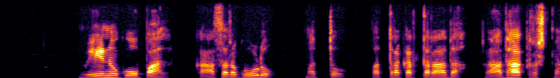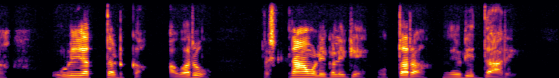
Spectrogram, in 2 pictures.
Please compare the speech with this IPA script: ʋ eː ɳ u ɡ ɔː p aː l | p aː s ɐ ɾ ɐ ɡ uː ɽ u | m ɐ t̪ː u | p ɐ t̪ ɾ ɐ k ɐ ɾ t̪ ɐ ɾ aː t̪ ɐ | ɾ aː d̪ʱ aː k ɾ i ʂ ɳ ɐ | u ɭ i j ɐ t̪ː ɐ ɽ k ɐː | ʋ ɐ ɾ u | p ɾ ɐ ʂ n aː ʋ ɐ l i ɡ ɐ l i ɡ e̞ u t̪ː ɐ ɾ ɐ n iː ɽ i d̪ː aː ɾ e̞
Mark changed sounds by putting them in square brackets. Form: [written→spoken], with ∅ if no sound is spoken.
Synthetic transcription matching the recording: ʋ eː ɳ u ɡ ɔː p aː l | [p→k] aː s ɐ ɾ ɐ ɡ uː ɽ u | m ɐ t̪ː u | p ɐ t̪ ɾ ɐ k ɐ ɾ t̪ ɐ ɾ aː [t̪→d̪] ɐ | ɾ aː d̪ʱ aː k ɾ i ʂ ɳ ɐ | u ɭ i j ɐ t̪ː ɐ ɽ k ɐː | ʋ ɐ ɾ u | p ɾ ɐ ʂ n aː ʋ ɐ [l→ɭ] i ɡ ɐ [l→ɭ] i ɡ e̞ u t̪ː ɐ ɾ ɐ n iː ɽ i d̪ː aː ɾ e̞

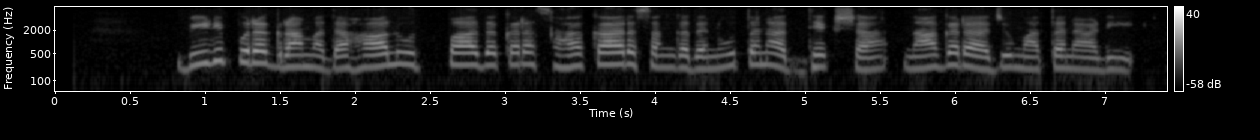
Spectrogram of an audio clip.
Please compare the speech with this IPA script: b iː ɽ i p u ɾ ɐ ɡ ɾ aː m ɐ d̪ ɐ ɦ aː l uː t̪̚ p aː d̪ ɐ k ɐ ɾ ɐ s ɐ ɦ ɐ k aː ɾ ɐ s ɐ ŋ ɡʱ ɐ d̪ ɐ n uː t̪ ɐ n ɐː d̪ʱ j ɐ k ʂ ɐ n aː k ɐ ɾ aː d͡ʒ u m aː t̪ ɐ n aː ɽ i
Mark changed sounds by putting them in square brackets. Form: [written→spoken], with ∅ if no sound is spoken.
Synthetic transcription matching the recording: b iː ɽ i p u ɾ ɐ ɡ ɾ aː m ɐ d̪ ɐ ɦ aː l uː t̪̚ p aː d̪ ɐ k ɐ ɾ ɐ s ɐ ɦ ɐ k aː ɾ ɐ s ɐ ŋ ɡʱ ɐ d̪ ɐ n uː t̪ ɐ n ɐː d̪ʱ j ɐ k ʂ ɐ n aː [k→ɡ] ɐ ɾ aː d͡ʒ u m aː t̪ ɐ n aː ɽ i

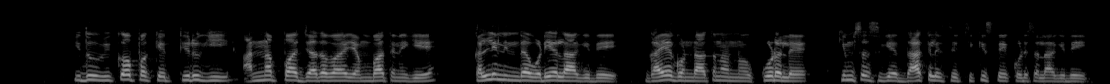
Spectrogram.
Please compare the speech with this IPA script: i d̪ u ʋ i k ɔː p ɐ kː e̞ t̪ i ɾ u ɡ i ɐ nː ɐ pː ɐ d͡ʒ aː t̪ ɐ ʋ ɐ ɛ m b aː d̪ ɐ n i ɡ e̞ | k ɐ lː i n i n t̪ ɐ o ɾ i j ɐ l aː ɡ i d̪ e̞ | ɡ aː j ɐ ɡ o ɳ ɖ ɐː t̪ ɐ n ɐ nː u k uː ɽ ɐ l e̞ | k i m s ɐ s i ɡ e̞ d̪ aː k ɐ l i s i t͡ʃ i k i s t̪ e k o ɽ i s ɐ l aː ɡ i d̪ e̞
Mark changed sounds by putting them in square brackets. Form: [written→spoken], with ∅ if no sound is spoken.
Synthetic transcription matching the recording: i d̪ u ʋ i k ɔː p ɐ kː e̞ t̪ i ɾ u ɡ i ɐ nː ɐ pː ɐ d͡ʒ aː [t̪→d̪] ɐ ʋ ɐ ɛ m b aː [d̪→t̪] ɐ n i ɡ e̞ | k ɐ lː i n i n [t̪→d̪] ɐ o [ɾ→ɽ] i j ɐ l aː ɡ i d̪ e̞ | ɡ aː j ɐ ɡ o ɳ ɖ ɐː t̪ ɐ n ɐ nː u k uː ɽ ɐ l e̞ | k i m s ɐ s i ɡ e̞ d̪ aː k ɐ l i s i t͡ʃ i k i s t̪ e k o ɽ i s ɐ l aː ɡ i d̪ e̞

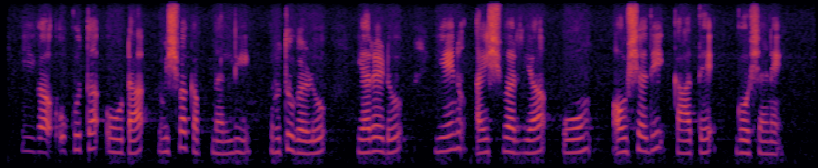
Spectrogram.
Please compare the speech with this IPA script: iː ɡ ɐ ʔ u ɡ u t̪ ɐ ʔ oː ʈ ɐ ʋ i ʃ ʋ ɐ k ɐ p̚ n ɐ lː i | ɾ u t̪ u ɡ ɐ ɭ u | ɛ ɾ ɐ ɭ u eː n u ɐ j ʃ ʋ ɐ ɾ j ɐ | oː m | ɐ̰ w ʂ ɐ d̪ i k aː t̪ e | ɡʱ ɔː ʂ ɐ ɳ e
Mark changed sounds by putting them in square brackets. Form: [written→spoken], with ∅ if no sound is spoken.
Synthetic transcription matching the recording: iː ɡ ɐ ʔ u [ɡ→k] u t̪ ɐ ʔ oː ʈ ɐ ʋ i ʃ ʋ ɐ k ɐ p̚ n ɐ lː i | ɾ u t̪ u ɡ ɐ ɭ u | ɛ ɾ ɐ [ɭ→ɽ] u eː n u ɐ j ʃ ʋ ɐ ɾ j ɐ | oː m | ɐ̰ w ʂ ɐ d̪ i k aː t̪ e | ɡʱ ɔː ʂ ɐ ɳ e

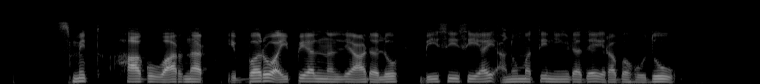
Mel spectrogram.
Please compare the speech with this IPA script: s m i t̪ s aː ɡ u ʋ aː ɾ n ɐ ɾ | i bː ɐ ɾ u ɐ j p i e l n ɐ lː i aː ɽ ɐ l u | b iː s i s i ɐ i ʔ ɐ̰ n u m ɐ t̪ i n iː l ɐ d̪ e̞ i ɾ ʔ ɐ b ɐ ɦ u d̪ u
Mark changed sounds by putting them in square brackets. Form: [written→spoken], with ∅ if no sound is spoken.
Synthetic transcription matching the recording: s m i t̪ [s→h] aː ɡ u ʋ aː ɾ n ɐ ɾ | i bː ɐ ɾ u ɐ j p i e l n ɐ lː i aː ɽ ɐ l u | b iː s i s i ɐ [i→j] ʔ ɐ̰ n u m ɐ t̪ i n iː [l→ɽ] ɐ d̪ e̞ i ɾ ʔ ɐ b ɐ ɦ u d̪ u

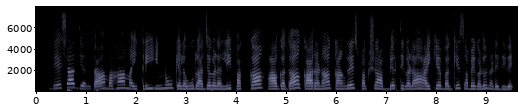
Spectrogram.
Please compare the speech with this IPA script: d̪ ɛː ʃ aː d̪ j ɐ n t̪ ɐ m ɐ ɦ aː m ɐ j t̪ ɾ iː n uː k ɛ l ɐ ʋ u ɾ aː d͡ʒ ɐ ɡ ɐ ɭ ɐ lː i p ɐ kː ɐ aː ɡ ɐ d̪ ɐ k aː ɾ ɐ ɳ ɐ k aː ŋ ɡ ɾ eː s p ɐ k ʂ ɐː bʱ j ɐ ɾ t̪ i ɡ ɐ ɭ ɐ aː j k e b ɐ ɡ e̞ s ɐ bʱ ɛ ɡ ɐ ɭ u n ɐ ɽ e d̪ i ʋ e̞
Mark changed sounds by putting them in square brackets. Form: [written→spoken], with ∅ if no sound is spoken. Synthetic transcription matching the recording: d̪ ɛː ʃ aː d̪ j ɐ n t̪ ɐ m ɐ ɦ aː m ɐ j t̪ ɾ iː [n→nː] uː k ɛ l ɐ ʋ u ɾ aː d͡ʒ ɐ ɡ ɐ ɭ ɐ lː i p ɐ kː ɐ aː ɡ ɐ d̪ ɐ k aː ɾ ɐ ɳ ɐ k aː ŋ ɡ ɾ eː s p ɐ k ʂ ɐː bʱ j ɐ ɾ t̪ i ɡ ɐ ɭ ɐ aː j k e b ɐ [ɡ→ɡː] e̞ s ɐ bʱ ɛ ɡ ɐ ɭ u n ɐ ɽ e d̪ i ʋ e̞

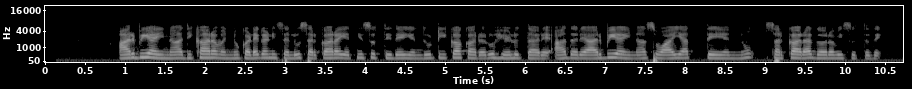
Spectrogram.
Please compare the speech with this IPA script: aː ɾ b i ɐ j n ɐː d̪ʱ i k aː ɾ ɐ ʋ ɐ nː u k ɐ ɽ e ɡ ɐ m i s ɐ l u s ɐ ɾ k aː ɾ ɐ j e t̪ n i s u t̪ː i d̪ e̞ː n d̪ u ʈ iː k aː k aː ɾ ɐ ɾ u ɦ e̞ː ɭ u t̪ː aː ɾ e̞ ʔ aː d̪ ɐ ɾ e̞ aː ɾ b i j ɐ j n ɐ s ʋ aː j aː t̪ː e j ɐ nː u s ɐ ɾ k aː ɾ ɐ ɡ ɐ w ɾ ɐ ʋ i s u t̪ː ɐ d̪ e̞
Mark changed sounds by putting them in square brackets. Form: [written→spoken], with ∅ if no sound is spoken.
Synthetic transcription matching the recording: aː ɾ b i ɐ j n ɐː d̪ʱ i k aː ɾ ɐ ʋ ɐ nː u k ɐ ɽ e ɡ ɐ [m→ɳ] i s ɐ l u s ɐ ɾ k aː ɾ ɐ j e t̪ n i s u t̪ː i d̪ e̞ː n d̪ u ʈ iː k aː k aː ɾ ɐ ɾ u ɦ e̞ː ɭ u t̪ː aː ɾ e̞ ʔ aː d̪ ɐ ɾ e̞ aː ɾ b i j ɐ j n ɐ s ʋ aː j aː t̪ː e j ɐ nː u s ɐ ɾ k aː ɾ ɐ ɡ ɐ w ɾ ɐ ʋ i s u t̪ː ɐ d̪ e̞

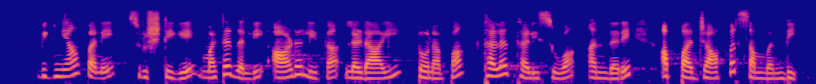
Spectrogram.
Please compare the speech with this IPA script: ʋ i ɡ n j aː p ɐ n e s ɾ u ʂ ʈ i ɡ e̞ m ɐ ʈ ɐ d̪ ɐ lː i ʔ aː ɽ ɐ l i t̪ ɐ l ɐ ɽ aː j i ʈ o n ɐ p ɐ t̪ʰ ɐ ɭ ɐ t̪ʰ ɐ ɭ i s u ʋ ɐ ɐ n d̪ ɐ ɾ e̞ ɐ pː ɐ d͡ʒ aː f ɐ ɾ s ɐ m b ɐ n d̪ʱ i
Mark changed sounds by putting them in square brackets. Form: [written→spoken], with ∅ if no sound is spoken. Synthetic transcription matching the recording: ʋ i ɡ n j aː p ɐ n e s ɾ u ʂ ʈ i ɡ e̞ m ɐ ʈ ɐ d̪ ɐ lː i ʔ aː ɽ ɐ l i t̪ ɐ l ɐ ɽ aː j i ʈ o n ɐ p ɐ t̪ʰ ɐ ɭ ɐ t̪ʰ ɐ ɭ i s u ʋ ɐ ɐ n d̪ ɐ ɾ e̞ ɐ pː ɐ d͡ʒ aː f ɐ ɾ s ɐ m b ɐ n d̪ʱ i

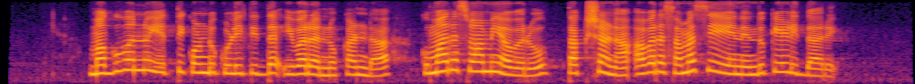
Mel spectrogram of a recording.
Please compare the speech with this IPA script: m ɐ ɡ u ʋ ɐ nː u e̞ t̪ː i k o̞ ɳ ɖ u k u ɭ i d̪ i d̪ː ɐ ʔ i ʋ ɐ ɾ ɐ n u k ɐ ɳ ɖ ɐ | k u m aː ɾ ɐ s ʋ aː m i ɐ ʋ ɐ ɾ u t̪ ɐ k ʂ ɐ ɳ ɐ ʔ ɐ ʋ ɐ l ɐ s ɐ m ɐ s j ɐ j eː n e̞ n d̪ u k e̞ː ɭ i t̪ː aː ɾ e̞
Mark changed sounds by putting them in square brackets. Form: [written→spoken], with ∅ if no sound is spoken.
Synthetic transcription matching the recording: m ɐ ɡ u ʋ ɐ nː u e̞ t̪ː i k o̞ ɳ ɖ u k u ɭ i [d̪→t̪] i d̪ː ɐ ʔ i ʋ ɐ ɾ ɐ [n→nː] u k ɐ ɳ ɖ ɐ | k u m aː ɾ ɐ s ʋ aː m i ɐ ʋ ɐ ɾ u t̪ ɐ k ʂ ɐ ɳ ɐ ʔ ɐ ʋ ɐ [l→ɾ] ɐ s ɐ m ɐ s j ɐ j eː n e̞ n d̪ u k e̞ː ɭ i [t̪ː→d̪ː] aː ɾ e̞

